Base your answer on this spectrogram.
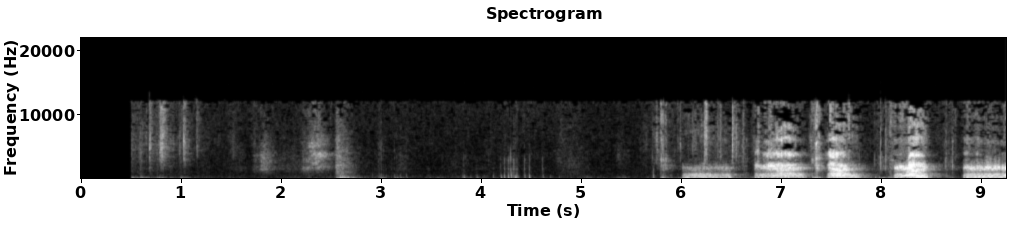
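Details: Pembroke Welsh Corgi puppies: a few faint scattered sounds early on, then a loud run of sharp, ringing barks about every half second through the last few seconds.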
